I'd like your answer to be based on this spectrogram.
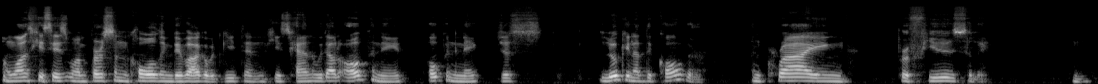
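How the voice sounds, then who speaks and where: Guy giving a relaxed spiritual talk to a group, kinda high voice, laughs a lot, keeps saying "no?". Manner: gentle, unhurried storytelling with frequent chuckles and "no?" asides. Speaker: spiritual teacher. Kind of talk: informal dharma talk to a live group.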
